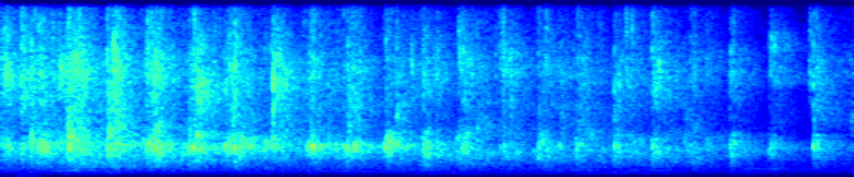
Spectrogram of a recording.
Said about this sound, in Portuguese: Sente-se aplaudindo o Senhor.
